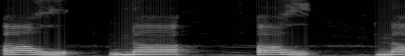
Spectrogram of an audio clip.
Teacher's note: नून के ऊपर खड़ी है और खड़ी की अदायगी भी 2 हरकत अरबिया जितनी होती है, यानी 2 सेकंड जितनी।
